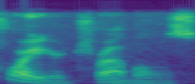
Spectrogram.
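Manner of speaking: heavy, laid-on, very sarcastic tone. Retelling dropping coins into a man's hand, re-enacted very sarcastic remark. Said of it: "in a very sarcastic voice say".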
